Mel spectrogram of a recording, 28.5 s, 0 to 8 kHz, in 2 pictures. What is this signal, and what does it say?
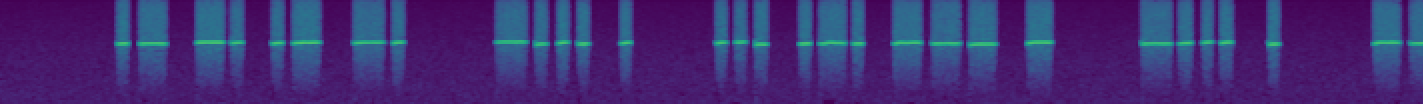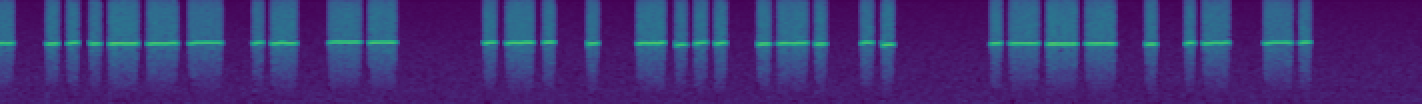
Morse code (Persian alphabet), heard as a whistle, hand-sent with a straight key, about 12 wpm. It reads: انان به سرعت به مقام رهبری جهان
